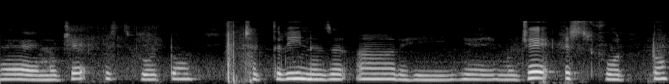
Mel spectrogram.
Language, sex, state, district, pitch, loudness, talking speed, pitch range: Hindi, female, Madhya Pradesh, Umaria, 235 Hz, -18 LUFS, 115 wpm, 220-260 Hz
